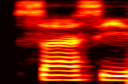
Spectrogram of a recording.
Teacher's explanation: Ujung lidah bertemu gigi seri bawah. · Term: sin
